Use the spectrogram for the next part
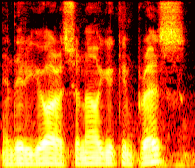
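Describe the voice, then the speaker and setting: A middle-aged man giving a casual, halting, step-by-step phone app tutorial over some background noise. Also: low voice, steady tone. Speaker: tutorial host.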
